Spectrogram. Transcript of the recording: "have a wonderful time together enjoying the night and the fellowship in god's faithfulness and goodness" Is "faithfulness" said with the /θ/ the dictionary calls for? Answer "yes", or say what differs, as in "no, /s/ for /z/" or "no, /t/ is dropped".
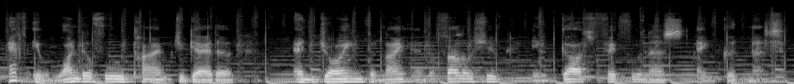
no, /t/ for /θ/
